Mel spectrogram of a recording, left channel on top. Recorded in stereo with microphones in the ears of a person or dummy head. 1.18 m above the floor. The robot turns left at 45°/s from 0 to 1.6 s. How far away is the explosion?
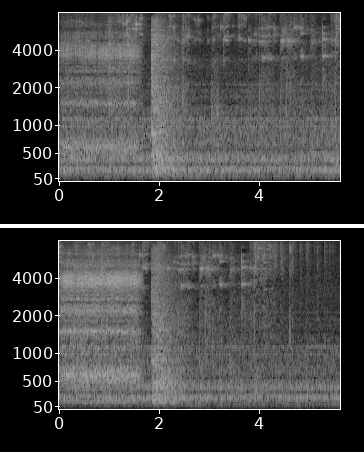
About 2.5 m.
